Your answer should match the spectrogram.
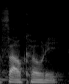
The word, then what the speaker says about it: Falcone: we see Carmine Falcone I think it's Falcone so I'm gonna start saying Carmine Falcone mainly because I was watching a cosmonaut video and he said Falcone is the right way to pronounce it so I [ __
